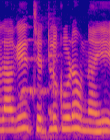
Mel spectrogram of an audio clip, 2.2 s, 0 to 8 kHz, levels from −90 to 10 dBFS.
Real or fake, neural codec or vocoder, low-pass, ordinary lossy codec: real; none; none; none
